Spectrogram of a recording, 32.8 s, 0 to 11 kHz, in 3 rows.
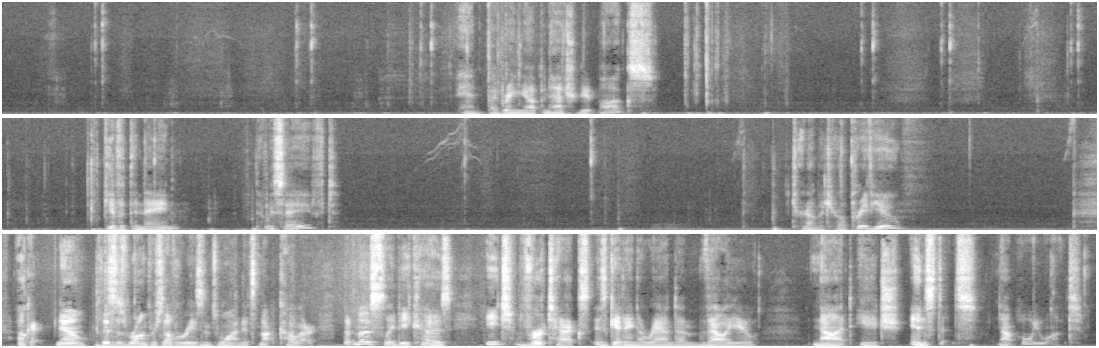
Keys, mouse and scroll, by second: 1.6-2.9 scroll down 4, 2.9 click, 3.5-4.2 scroll up 3, 4.2 click, 4.9 shift+a, 7.1 t, 10.7-12.4 drag, 12.7-13.2 scroll up 4, 15.6-16.9 drag, 17.8-18.6 scroll up 3, 19.4 click, 32.4 click.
